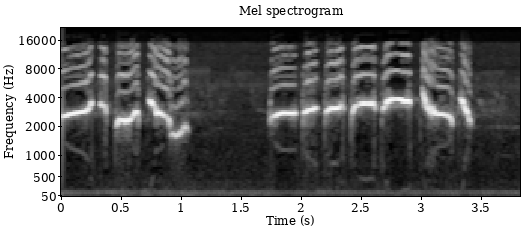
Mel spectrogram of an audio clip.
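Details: Lure song of an oriental magpie-robin: a group of four rich, falling whistles, a brief pause, then a run of steady, slightly rising whistled notes that end in a downward slur. Soft low hum behind.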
